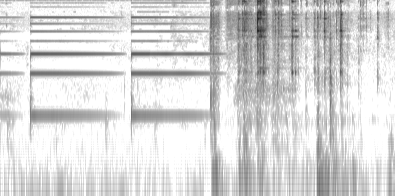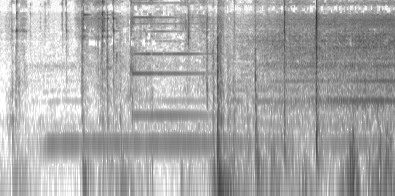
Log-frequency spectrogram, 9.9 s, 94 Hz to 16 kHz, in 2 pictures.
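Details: 2012 Jeep Grand Cherokee 3.6 on key turn after the push button was reinstalled: two warning chimes, key rattling, then a steady electrical buzz and no engine catching; won't start.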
